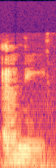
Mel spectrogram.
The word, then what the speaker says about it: any: have any and many which is a trick word because the a sounds like an e instead of an A so we don't say an E and Manny you say any many here is other and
